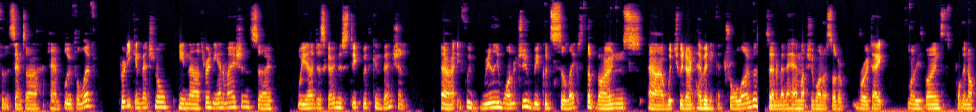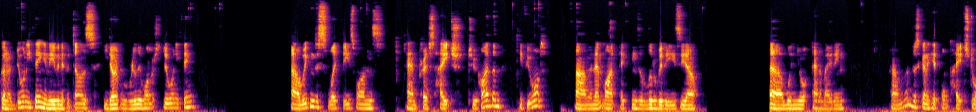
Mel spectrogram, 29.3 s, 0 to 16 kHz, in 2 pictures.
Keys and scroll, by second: 12.3 r, 14.6 r, 16.0 r, 21.1 h, 26.0 h, 28.9 alt+h.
